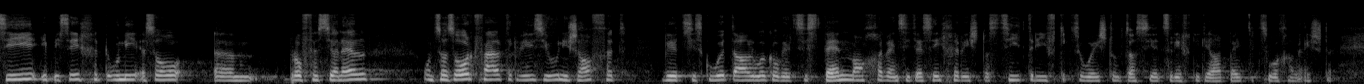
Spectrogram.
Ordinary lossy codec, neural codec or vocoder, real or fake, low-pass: Opus, 64 kbps; codec, 24 kHz, 3 kbps, HILCodec; fake; 10.8 kHz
